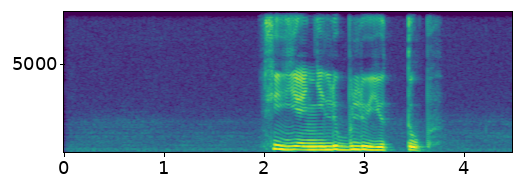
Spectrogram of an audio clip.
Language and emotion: Russian, angry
